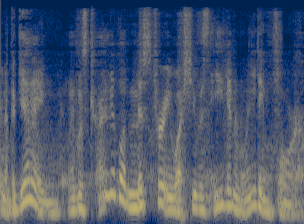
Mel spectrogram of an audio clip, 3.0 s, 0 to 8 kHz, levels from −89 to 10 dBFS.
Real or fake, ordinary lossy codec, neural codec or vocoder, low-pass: fake; AAC, 32 kbps; codec, 16 kHz, 1 kbps, FunCodec, trained on Chinese and English, 50 frames a second; 7.2 kHz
